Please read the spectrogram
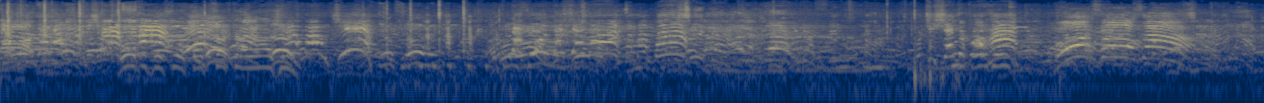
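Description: Several voices on a football pitch calling out and talking over one another, with no words clear enough to make out.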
